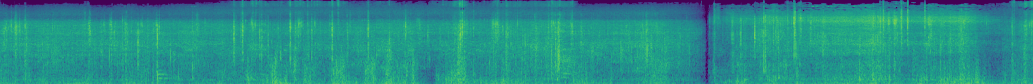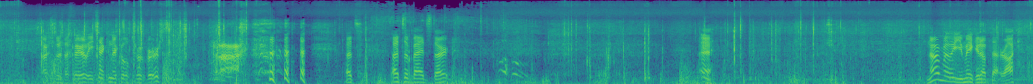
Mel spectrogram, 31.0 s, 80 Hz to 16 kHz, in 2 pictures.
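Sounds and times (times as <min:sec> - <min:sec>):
bike rattling over bumps: 0:00.0 - 0:30.9
bike tyres rumbling: 0:00.0 - 0:30.9
wind buffeting microphone: 0:00.0 - 0:30.9.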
